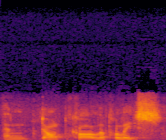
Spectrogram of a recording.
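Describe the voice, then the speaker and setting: A man's voice: on the low side, slow pace, a little hiss or hum. A man playing a cold, commanding killer in a 1940s crime film, talking in curt, tough slang. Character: cold, menacing male killer and escaped convict in crime film. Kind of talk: 1940s film noir acting. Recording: dull vintage film soundtrack, music behind.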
